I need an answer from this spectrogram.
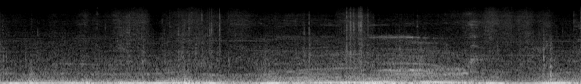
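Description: Lada Niva 4x4 engine and drivetrain running under load, heard from inside the cabin as it drives over snow, with a deep steady rumble. A little past the middle, a whine rises and falls as the engine revs up and eases off.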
